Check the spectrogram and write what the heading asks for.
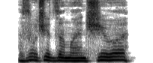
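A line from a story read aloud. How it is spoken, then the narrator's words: Drawling. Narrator (Russian): протянул Джеймс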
